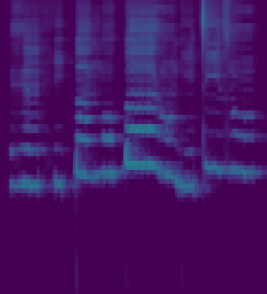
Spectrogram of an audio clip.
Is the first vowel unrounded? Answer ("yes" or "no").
yes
